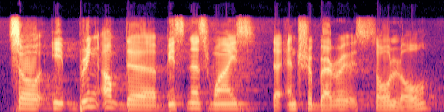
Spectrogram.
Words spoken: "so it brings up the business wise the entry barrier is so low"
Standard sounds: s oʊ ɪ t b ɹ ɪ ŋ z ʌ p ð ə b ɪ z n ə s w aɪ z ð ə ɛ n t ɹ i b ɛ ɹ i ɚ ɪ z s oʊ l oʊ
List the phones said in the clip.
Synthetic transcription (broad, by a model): s oʊ ɪ t b ɹ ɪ ŋ ɑ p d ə b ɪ s n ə s w aɪ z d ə ɛ n t ɹ i b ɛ ɹ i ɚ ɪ s oʊ l oʊ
